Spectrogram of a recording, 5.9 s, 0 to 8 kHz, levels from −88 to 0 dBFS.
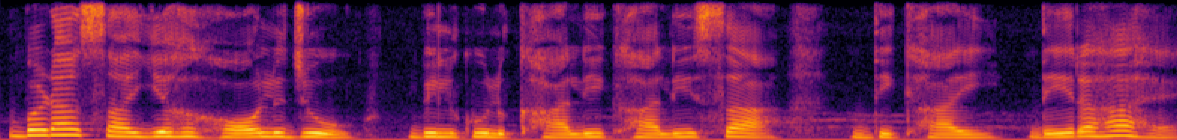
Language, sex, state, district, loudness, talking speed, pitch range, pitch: Hindi, female, Bihar, West Champaran, -17 LUFS, 130 wpm, 200-240 Hz, 215 Hz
